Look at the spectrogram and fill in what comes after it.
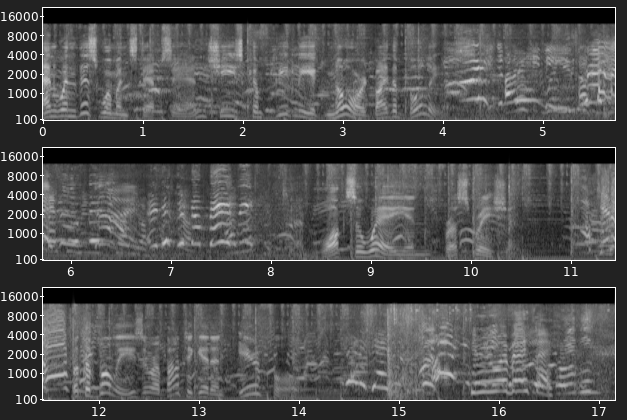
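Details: Adult male narrator; normal speech.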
